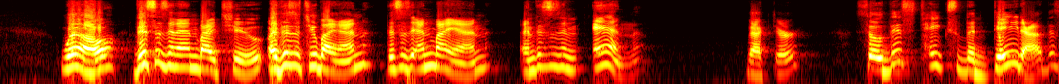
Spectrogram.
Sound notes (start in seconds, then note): none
